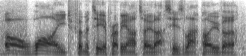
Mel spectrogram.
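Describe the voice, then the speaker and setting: A man with an English accent giving brisk, chatty play-by-play commentary on a sim race, with self-mocking asides. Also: medium pitch, fairly even intonation, a bit bright, slight background noise. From England.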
